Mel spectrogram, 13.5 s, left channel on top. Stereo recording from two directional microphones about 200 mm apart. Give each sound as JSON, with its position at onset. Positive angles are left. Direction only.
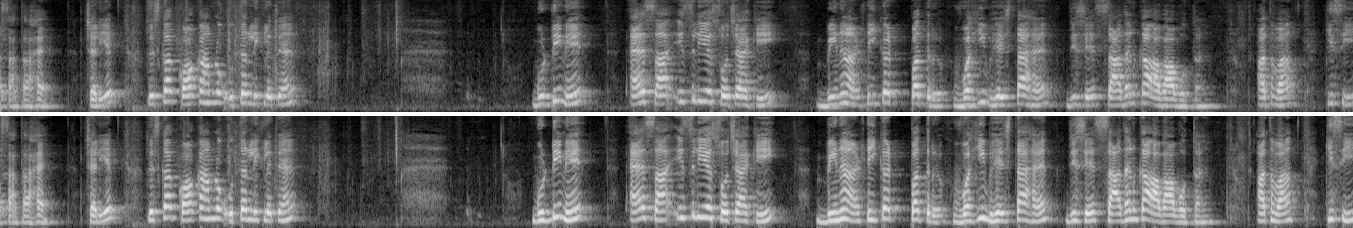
{"t": 0.0, "sound": "speech", "side_deg": -30}
{"t": 3.9, "sound": "a sound", "side_deg": -35}
{"t": 5.3, "sound": "speech", "side_deg": -35}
